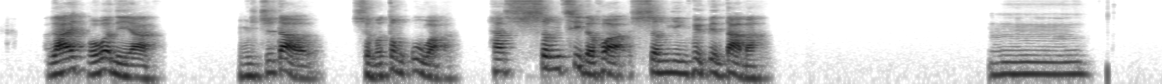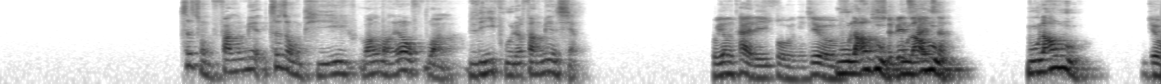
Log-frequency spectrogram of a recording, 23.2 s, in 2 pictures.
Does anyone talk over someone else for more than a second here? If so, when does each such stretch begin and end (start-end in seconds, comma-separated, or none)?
19.9-21.2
